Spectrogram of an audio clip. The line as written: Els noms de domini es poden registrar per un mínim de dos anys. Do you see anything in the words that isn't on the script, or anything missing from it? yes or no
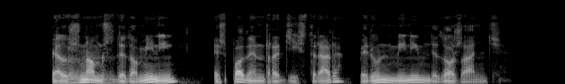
no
